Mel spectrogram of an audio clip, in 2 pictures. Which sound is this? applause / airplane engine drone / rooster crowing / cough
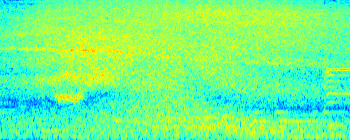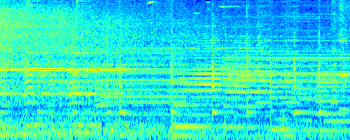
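airplane engine drone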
